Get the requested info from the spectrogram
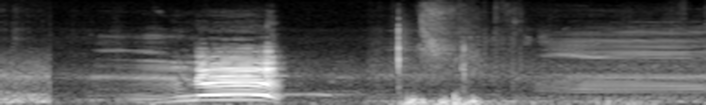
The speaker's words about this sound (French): Les vaches.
